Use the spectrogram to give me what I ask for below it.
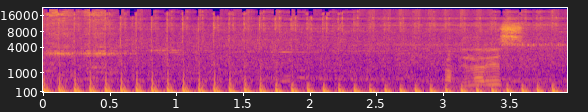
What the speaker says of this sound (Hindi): इसका साउंड ट्राई कराते हैं इसका कैसा है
